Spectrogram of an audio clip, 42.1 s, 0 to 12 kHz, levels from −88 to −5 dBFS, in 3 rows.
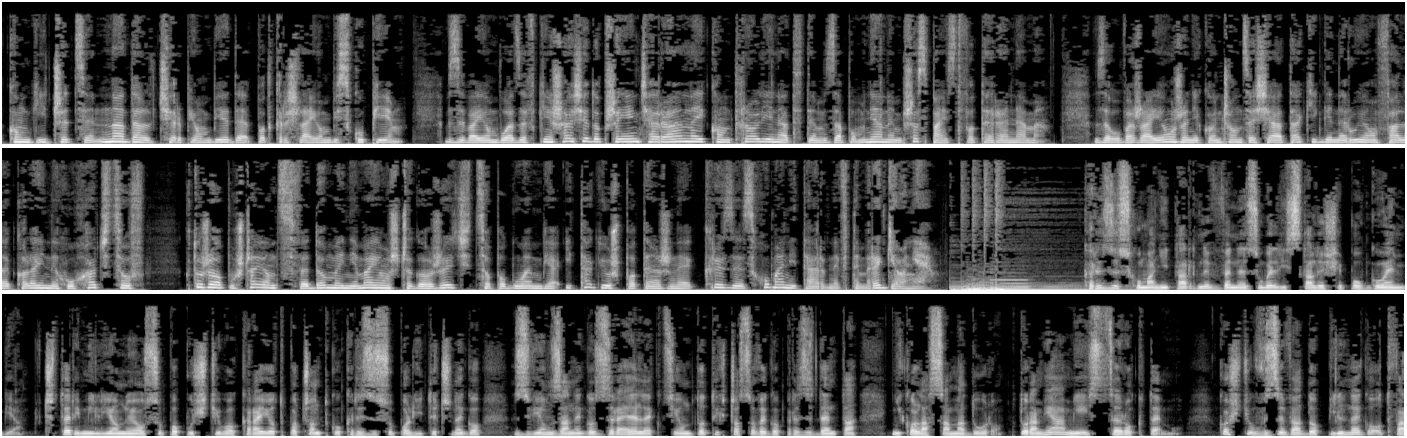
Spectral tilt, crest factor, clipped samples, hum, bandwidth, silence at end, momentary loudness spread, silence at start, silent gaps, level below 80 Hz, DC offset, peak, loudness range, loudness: -4.5 dB/octave; 16 dB; under 0.1%; none; 11.5 kHz; 0 s; 8 LU; 0.05 s; none; -32 dBFS; under 0.1%; 0 dBFS; 3 LU; -17 LUFS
